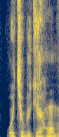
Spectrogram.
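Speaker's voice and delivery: hushed, half-whispered, menacing voice. Retelling a mother's threat in church: imitating a half-whisper. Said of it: "she'll whisper in my ear".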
